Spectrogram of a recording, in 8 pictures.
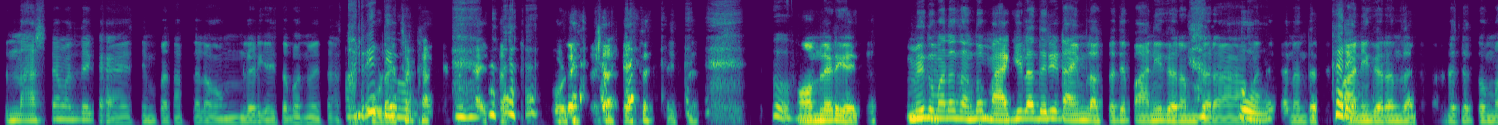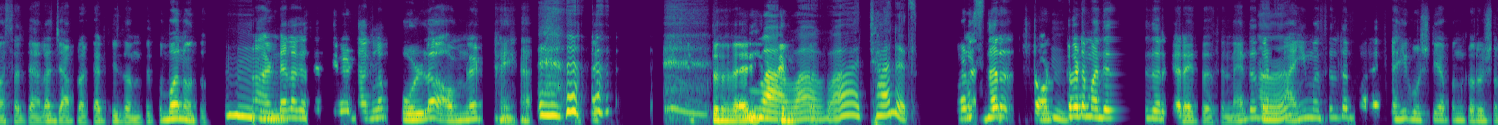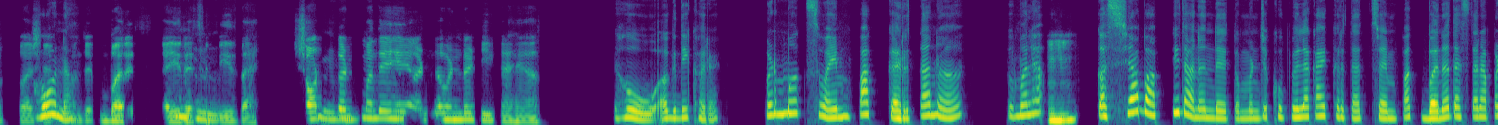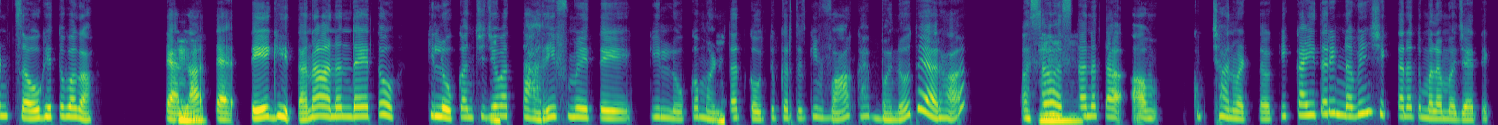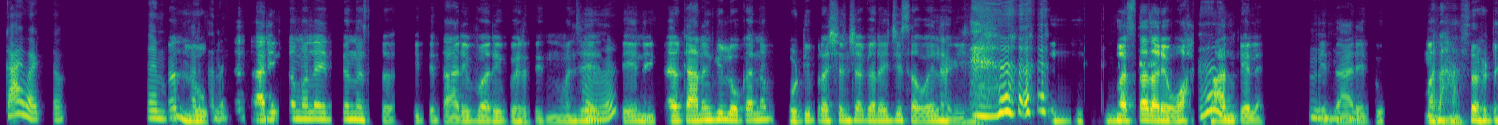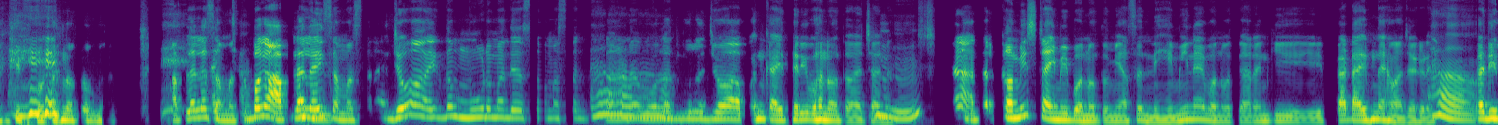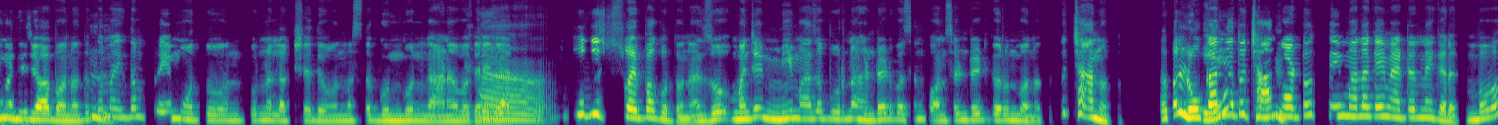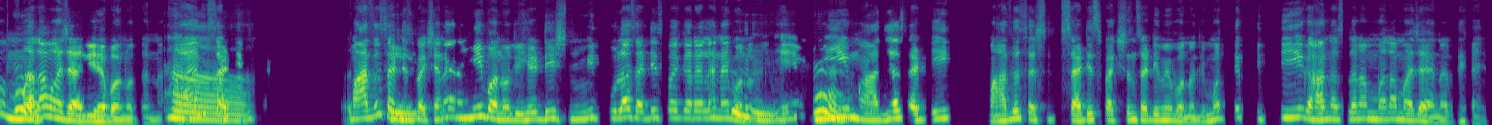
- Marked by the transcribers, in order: other background noise; laughing while speaking: "अरे देवा! हो, हो, हो"; laughing while speaking: "असं फोडायचं टाकायचं खायचं. फोडायचं टाकायचं खायचं"; other noise; laugh; in English: "इट्स व्हेरी सिंपल"; laughing while speaking: "लागली आहे"; laugh; tapping; laugh; in English: "कॉन्सन्ट्रेट"; in English: "आय एम सॅटिस्फायड"
- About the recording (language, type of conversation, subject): Marathi, podcast, स्वयंपाक करायला तुम्हाला काय आवडते?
